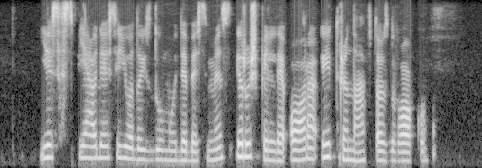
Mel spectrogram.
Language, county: Lithuanian, Marijampolė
